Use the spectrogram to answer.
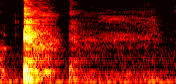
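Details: One short, sharp cough burst in a small room from a person who says they are sick with a cracky voice; cough.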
